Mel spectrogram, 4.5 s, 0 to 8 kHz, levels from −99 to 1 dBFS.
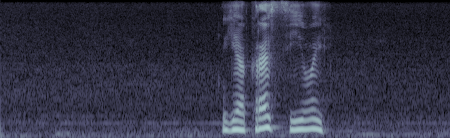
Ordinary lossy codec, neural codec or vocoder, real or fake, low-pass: none; none; real; none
